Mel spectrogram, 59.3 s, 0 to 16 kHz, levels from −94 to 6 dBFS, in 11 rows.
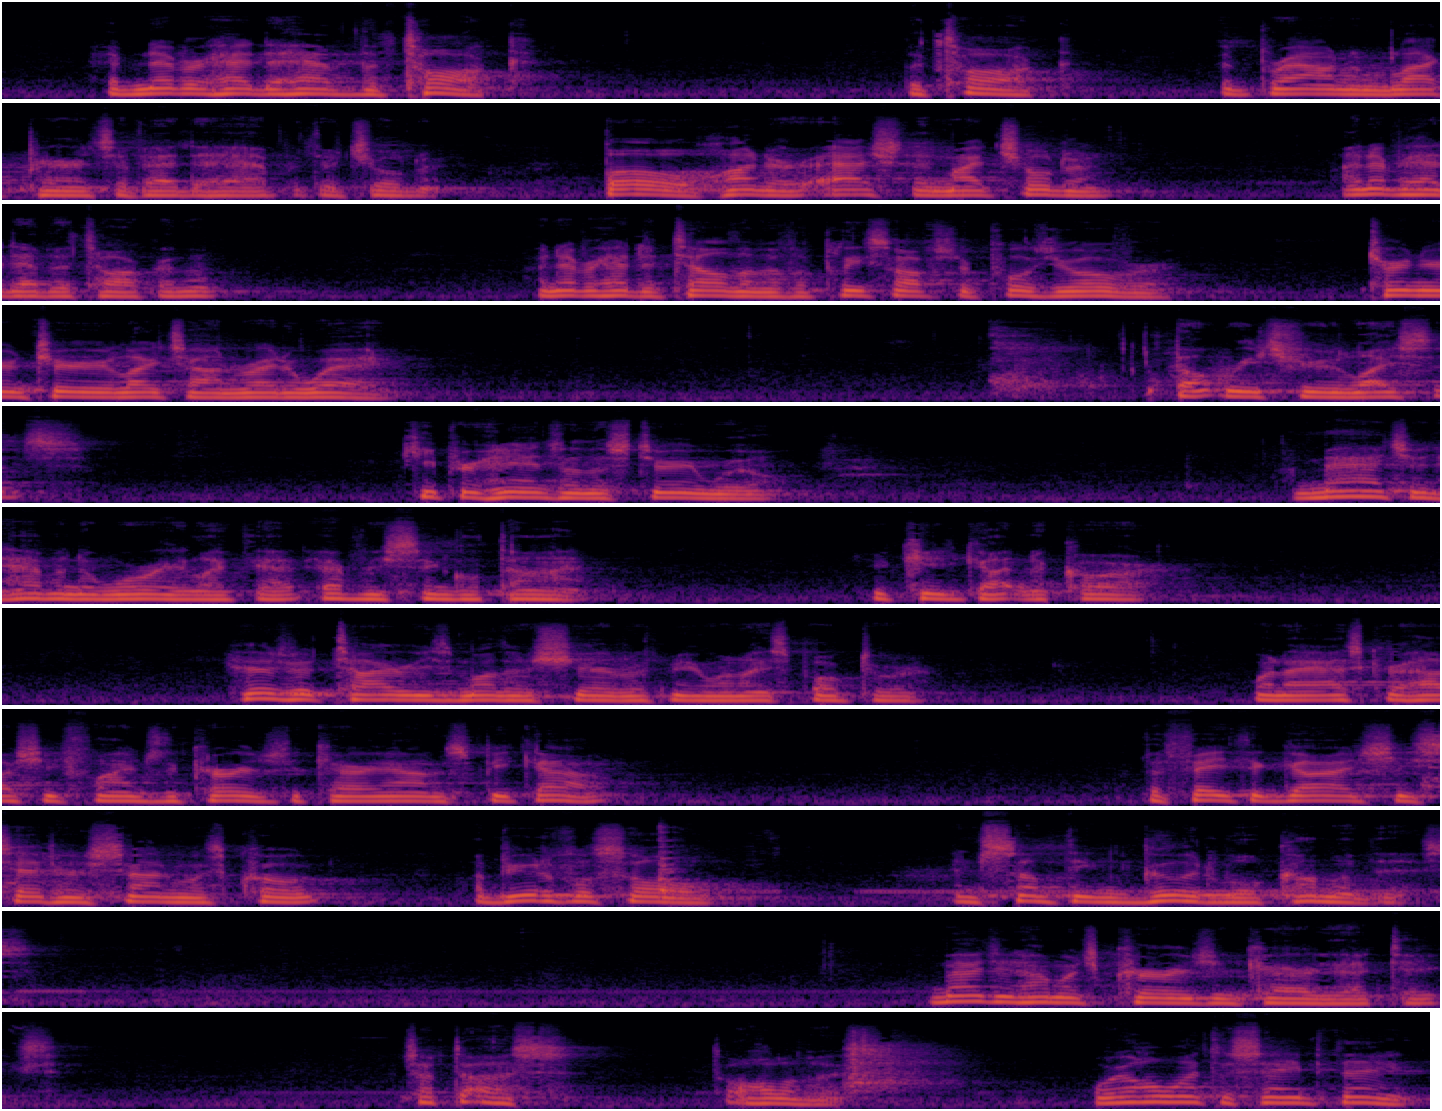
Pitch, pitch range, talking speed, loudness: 135 Hz, 125-145 Hz, 155 wpm, -39 LUFS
